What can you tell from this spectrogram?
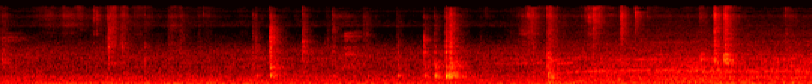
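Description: Small sticks and paper tinder being fed into a small wood-burning camp stove as the fire catches: scattered clicks, knocks and crackles, the loudest a short cluster about four and a half seconds in.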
